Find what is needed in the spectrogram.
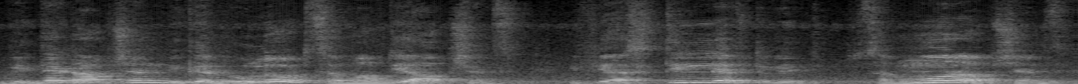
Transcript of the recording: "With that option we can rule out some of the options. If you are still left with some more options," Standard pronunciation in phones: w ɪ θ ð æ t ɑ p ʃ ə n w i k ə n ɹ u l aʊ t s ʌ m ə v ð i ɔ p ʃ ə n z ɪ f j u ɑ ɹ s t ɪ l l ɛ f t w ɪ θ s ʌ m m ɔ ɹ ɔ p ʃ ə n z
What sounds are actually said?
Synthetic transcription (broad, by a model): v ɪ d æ t ɑ p ʃ ə n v i k ə n ɹ u l aʊ t s ʌ m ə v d i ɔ p ʃ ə n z ɪ f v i ɑ ɹ s t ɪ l l ɛ f t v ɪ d s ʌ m m ɔ ɹ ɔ p ʃ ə n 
